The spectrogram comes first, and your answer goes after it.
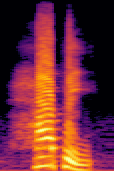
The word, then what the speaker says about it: happy: And the next word, I hope, which all of you are, because I am, to be with you, is happy. Ha gets a stress. Happy.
